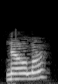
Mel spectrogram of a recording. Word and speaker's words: Nola: Please pronounce it correctly for us. – Nola. – Lola? – N-O-L-A. – Nola. – My board operator spelled it L-I-L-L-A, so you have to excuse me.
